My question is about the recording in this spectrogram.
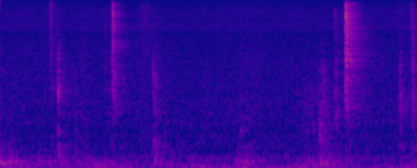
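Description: A handful of light, irregular clicks and knocks of handling noise as a performer settles onto a wooden stool with an oud and positions the microphone stand.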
